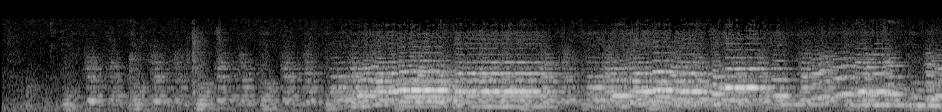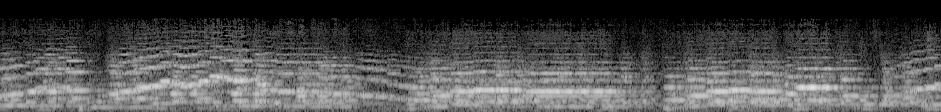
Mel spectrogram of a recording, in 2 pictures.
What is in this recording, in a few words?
concert, flute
